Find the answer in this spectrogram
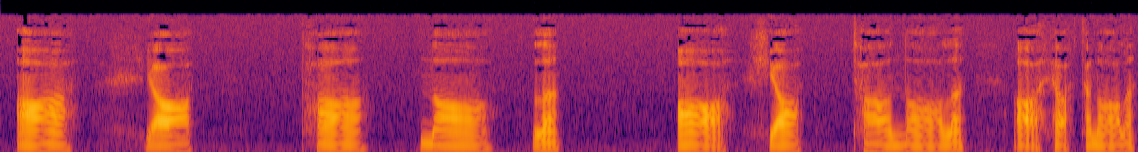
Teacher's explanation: in the Y-A, there's an H sound right there in the middle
